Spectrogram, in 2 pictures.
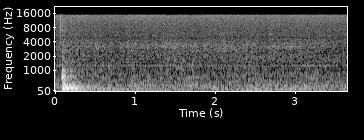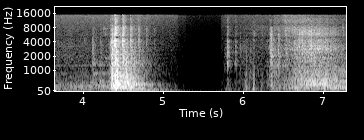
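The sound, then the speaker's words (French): A door is opened as someone enters, with a short burst of creaking and rattling over a low background rumble, followed by a brief silence and then softer shuffling and movement noises. “Comment êtes-vous entré? Bonjour, monsieur Hugon. Mais par la porte, comme tout le monde.”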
